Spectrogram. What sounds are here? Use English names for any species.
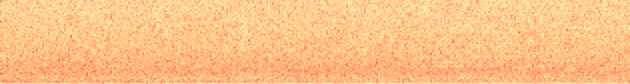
Hermit Thrush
